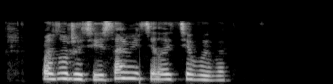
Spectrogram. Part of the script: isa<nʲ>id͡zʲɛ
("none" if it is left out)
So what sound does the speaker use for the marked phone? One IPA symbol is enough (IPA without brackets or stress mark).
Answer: mʲ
